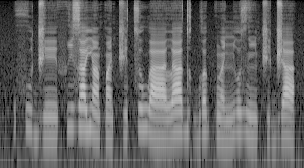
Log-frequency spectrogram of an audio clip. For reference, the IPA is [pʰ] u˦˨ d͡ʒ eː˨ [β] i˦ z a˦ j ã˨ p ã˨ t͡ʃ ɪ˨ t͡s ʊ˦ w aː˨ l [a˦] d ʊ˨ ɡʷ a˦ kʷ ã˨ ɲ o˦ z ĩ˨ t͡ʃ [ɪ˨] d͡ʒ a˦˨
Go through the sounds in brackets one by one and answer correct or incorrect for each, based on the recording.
incorrect: f, incorrect: f, correct, correct

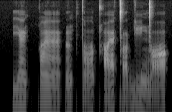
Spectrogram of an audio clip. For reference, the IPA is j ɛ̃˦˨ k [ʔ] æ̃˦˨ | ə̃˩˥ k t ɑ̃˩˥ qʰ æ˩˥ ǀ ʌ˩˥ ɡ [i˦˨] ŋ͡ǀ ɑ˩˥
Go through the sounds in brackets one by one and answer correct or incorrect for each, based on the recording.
incorrect: q, correct

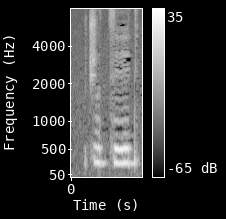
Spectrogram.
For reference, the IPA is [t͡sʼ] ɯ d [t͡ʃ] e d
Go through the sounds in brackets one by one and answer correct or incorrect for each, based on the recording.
incorrect: t͡ʃ, incorrect: t͡s

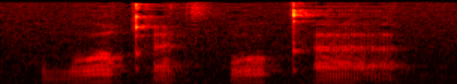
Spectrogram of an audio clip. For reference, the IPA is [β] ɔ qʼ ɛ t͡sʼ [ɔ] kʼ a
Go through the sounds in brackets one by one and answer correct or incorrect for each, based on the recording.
correct, correct

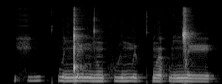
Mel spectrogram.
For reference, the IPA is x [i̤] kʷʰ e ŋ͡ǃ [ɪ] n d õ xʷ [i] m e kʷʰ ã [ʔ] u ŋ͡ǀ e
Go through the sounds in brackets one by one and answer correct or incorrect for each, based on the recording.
correct, correct, correct, correct

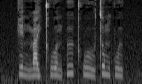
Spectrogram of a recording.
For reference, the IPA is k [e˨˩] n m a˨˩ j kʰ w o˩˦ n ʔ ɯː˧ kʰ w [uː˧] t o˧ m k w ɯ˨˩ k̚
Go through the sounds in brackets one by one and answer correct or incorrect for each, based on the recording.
correct, incorrect: uː˩˦

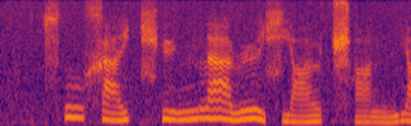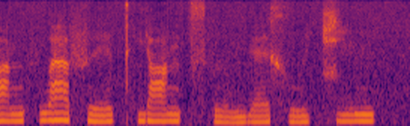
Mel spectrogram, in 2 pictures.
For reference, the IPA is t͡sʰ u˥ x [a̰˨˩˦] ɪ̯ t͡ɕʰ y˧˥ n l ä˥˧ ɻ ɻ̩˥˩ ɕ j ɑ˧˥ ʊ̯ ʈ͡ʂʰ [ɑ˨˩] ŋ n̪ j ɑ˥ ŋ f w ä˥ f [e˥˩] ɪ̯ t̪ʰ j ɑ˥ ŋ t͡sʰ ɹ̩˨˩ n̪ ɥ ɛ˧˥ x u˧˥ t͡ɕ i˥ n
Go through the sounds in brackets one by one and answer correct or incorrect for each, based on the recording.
incorrect: a˧˥, correct, incorrect: e˧˥

